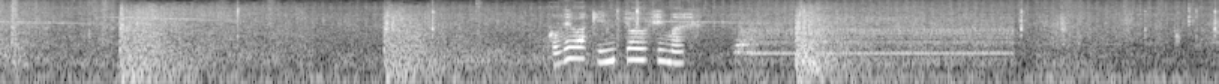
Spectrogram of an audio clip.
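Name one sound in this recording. A heavy armored vehicle rumbles past.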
